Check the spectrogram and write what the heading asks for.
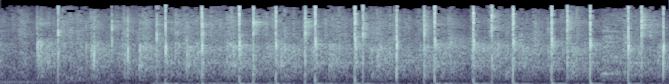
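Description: An audience claps steadily for a speaker after his talk, many hands producing a dense stream of sharp, overlapping claps that keeps an even level for a few seconds.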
